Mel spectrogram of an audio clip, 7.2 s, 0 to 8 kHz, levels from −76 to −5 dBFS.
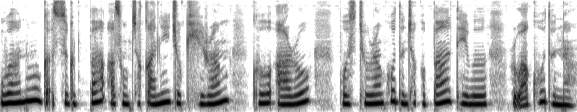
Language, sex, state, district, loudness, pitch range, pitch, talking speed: Garo, female, Meghalaya, North Garo Hills, -12 LUFS, 225-265 Hz, 245 Hz, 85 wpm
